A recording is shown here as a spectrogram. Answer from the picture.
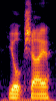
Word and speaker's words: Yorkshire: yorkshire yorkshire York Shire depending on what part of the UK you probably say it slightly differently and I I'm from the sort of the middle area of the country so we tend to say Shearer for some reason so it'll be like Yorkshire Derbyshire Lancashire we don't say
